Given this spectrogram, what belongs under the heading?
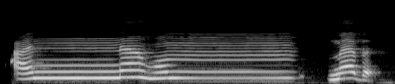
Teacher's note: با ساکن پہ قلقلہ ہوگا · ان دونوں دونوں میم کو ہم جوڑ دیں گے جوائن کر دیں گے اور غن بھی ہوگا ادغام مع الغن ٹھیک ہے [موسیقی] انہم مب با ساکن پہ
